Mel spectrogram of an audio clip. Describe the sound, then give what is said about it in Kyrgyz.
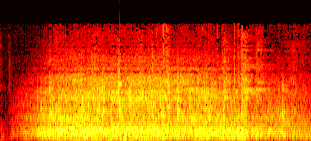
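Train rolling along the Trans-Siberian Railway, a loud, steady low rumble that swells in quickly, carries faint rhythmic rail clatter, and tails off slightly at the end. “Кадимки эле поезддин үнү. Биз азыр Орусиядагы Транссибир магистралында баратабыз.”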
